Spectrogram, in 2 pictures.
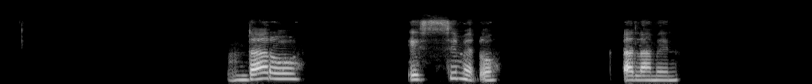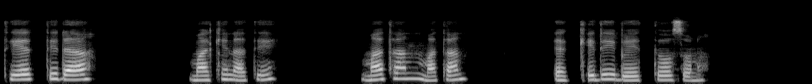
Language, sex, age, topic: Gamo, female, 25-35, government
